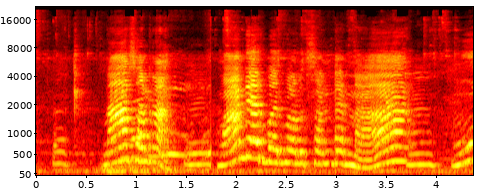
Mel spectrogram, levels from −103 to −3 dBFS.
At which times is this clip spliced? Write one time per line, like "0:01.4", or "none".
0:01.7

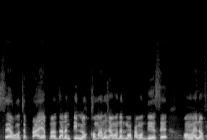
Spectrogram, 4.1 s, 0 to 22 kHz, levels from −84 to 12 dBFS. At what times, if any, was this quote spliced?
none

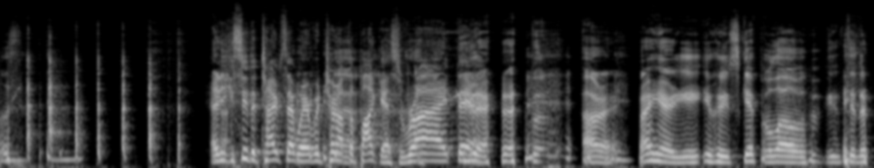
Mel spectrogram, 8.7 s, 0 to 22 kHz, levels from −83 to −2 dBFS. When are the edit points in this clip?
0:02.0
0:06.2

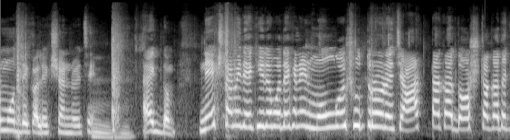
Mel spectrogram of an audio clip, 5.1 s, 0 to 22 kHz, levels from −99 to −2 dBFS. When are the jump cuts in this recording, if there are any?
none

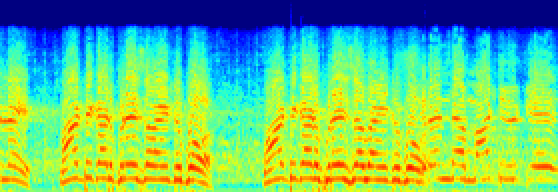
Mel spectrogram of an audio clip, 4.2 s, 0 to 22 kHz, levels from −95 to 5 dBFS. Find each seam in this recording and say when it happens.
0:03.2

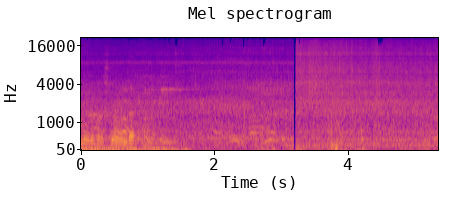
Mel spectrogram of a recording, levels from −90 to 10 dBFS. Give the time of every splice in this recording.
0:03.2

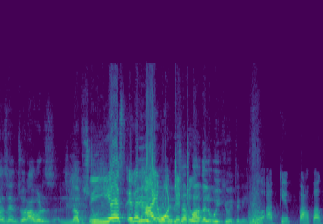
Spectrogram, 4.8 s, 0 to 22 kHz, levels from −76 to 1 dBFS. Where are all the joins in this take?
0:03.8

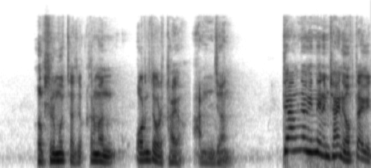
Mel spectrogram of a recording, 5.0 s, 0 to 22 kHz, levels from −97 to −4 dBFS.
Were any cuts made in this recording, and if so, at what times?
0:01.1
0:02.2

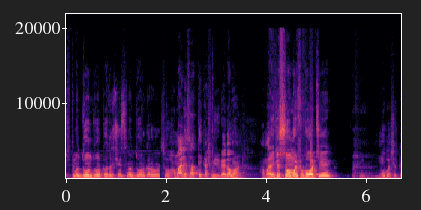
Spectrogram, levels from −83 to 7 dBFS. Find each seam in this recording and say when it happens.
0:01.9

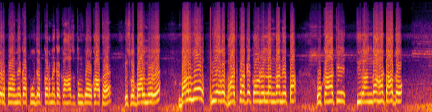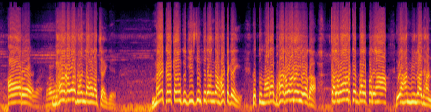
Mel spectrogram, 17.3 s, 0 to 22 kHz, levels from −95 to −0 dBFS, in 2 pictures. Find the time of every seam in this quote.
0:04.2

